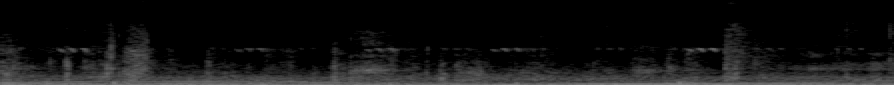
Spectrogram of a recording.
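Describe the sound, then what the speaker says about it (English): A horse moves about in a veterinary clinic's horse room, hooves clip-clopping on a hard floor in a steady run of close, distinct steps, with no talking. "there's a horse in here. Must be the horse room."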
